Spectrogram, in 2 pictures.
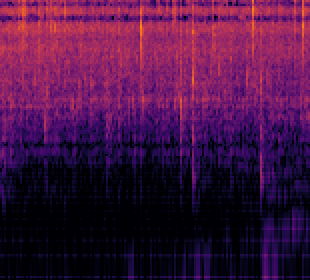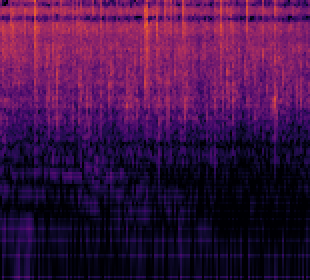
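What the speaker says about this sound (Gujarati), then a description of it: "રાઈ જીરું તતડે એની સાથે આપણે તલ અને થોડા કઢી પત્તા એડ કરી દેવાના છે" Mustard and cumin seeds crackle in hot oil in a kadai as sesame seeds and curry leaves go in for a dal-rice handvo, making a dense, continuous popping sizzle at close range.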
